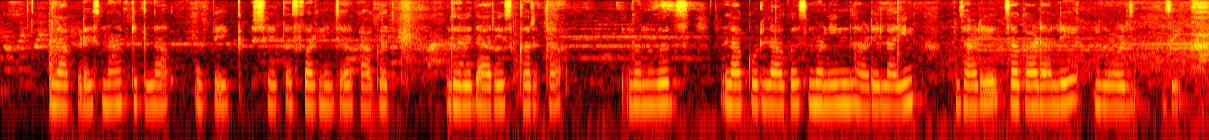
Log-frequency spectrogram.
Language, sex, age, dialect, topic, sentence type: Marathi, female, 18-24, Northern Konkan, agriculture, statement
